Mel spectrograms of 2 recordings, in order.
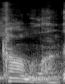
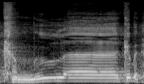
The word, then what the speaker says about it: Kamala: Like her name is Kamala. It's not difficult. It's like the word Pamela. It's just three syllables.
